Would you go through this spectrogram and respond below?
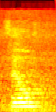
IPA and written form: fɪɫm (film)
